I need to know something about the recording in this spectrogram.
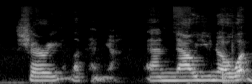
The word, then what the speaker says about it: Shari Lapena: say your name properly you say it Sherry Sherry Leena Sher laena and now you know what book to ask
